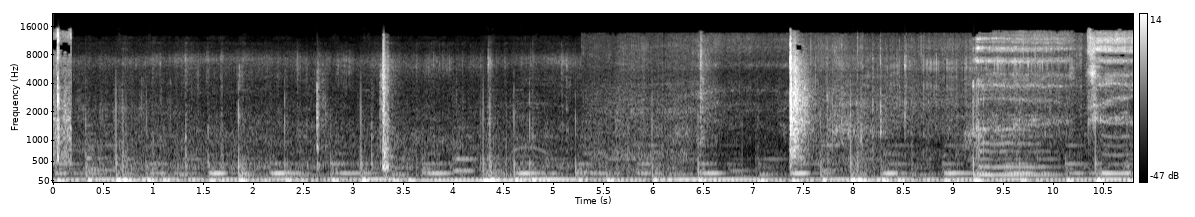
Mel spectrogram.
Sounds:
music

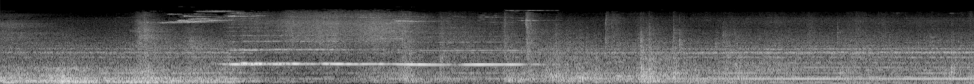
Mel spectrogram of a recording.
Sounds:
metro

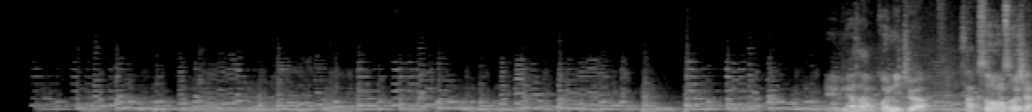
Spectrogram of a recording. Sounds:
music, speech

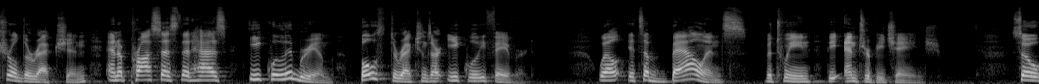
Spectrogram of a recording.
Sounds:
speech

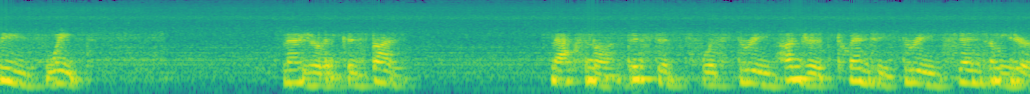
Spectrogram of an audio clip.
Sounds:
radio, speech

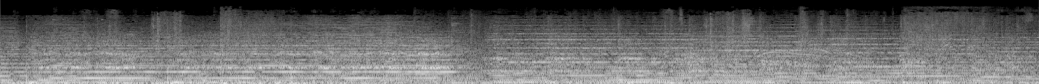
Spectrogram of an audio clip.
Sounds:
music

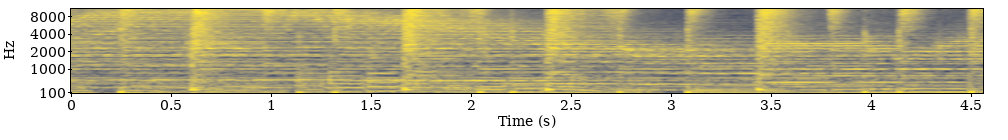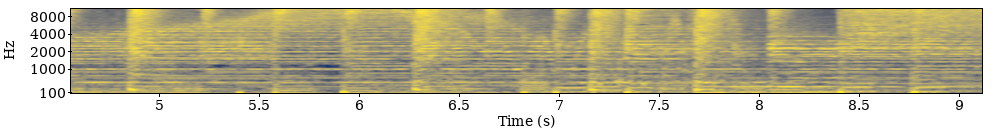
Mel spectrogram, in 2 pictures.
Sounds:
music, musical instrument, plucked string instrument, acoustic guitar, strum, electric guitar, guitar

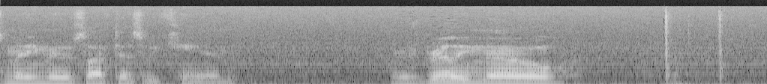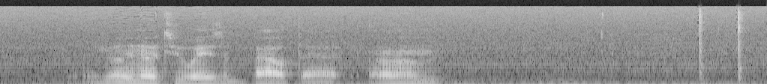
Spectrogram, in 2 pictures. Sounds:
speech

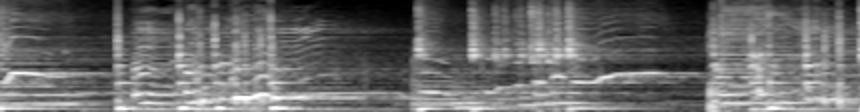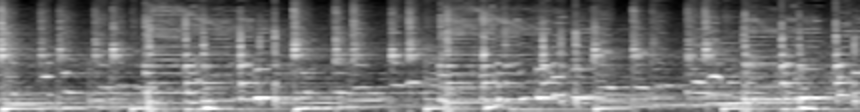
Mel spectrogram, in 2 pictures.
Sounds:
playing sitar

